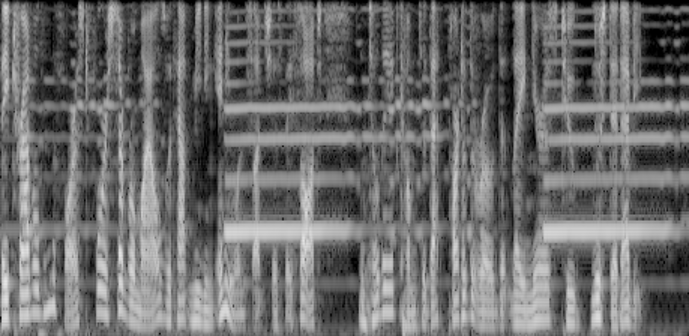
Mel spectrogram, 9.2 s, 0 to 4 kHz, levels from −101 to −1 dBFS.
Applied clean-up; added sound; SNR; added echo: classical method log-MMSE.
